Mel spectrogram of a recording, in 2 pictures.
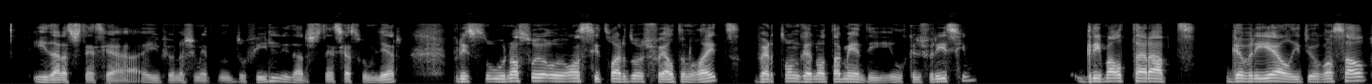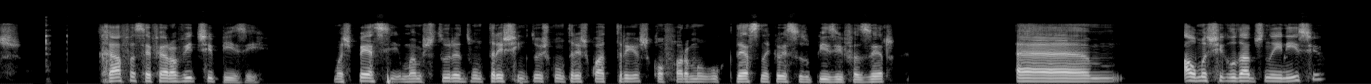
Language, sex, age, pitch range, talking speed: Portuguese, male, 20-39, 125-150 Hz, 145 wpm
